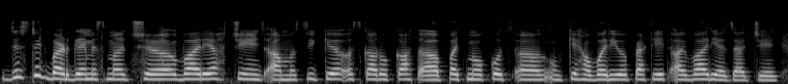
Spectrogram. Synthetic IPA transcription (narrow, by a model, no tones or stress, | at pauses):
disʈɾik̚ʈ̚bɐɽɡɐjmesmɐt͡ʃʰʋaːɾijaɦt͡ʃeːnʲd͡ʒa̰ːmɐsikəskaːɾoːkaːt̪pɐt̪ʲmokokeɦɐ̃ʋɐɾijopʲɛʈʰjet̪ʲaːjʋaːɾijaːzʲaːd̪̚t͡ʃeːnd͡ʒ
